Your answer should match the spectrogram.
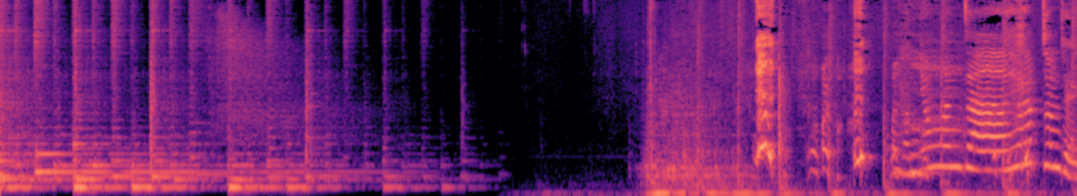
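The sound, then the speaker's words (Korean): A few sharp, abrupt hiccups from a startled young son burst out, interspersed with a child's wavering whimpers, after a stretch of steady tonal sound and a brief silence. “아유, 웬 딸꾹질.”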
